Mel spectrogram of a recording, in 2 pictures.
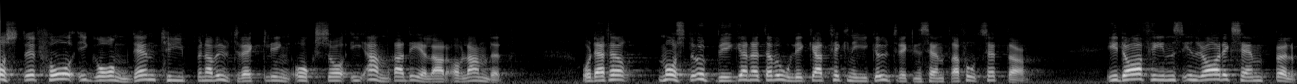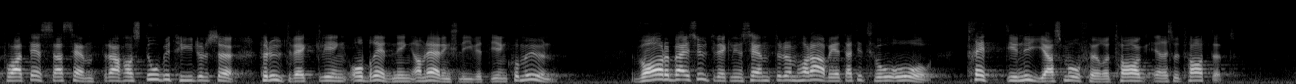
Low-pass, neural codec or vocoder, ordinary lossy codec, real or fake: none; none; none; real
